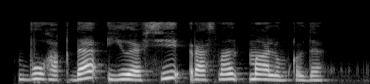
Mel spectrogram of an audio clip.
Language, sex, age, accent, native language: Uzbek, female, 18-24, Navoiy, Uzbek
